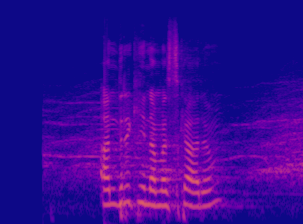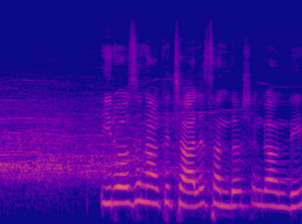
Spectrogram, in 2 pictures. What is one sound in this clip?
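A young woman speaks cheerfully into a microphone over loudspeakers.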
